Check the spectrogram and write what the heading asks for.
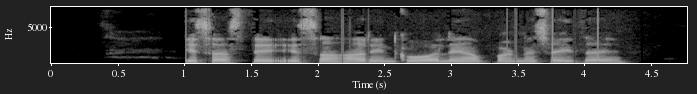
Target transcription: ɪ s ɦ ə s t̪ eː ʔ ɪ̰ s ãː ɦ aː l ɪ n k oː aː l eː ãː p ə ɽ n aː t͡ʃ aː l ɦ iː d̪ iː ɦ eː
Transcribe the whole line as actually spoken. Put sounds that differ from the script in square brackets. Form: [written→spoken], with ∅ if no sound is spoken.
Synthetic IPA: ɪ s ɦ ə s t̪ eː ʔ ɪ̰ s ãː ɦ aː [l→ɾ] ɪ n k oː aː l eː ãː p ə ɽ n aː t͡ʃ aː [l→∅] ɦ iː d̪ [iː→aː] ɦ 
